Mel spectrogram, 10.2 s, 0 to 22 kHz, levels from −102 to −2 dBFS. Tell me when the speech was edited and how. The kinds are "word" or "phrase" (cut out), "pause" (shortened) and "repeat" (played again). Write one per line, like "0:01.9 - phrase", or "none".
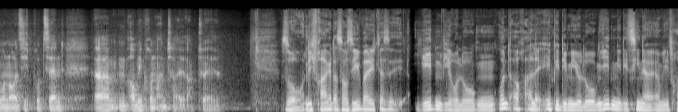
0:06.1 - pause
